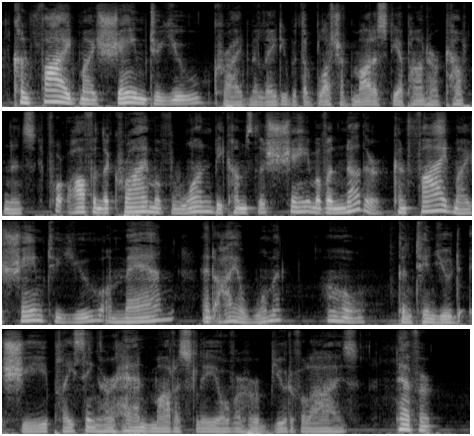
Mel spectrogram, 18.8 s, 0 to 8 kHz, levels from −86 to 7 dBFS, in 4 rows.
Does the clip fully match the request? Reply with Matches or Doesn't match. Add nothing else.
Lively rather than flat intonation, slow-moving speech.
Doesn't match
